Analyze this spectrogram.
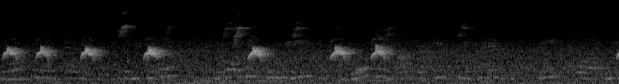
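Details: European bee-eater (Merops apiaster) call: seven short, rolling mid-pitched notes at an uneven pace over four seconds, against a faint background hiss.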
